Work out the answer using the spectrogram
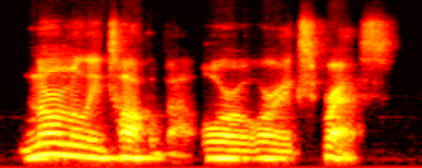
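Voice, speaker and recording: A man's somewhat breathy voice at a medium pitch, with fairly even intonation. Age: 30s. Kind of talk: casual chat. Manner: halting, repeating words.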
